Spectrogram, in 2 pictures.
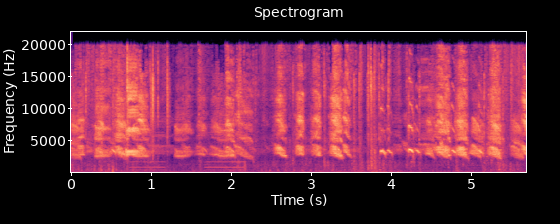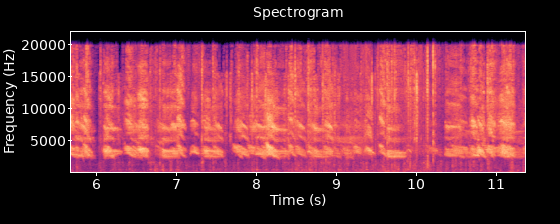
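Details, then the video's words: A giant flock of blackbirds feeding in a store parking lot in Brunswick, Georgia, on March 3, 2026, gives a dense, continuous chatter of harsh squeaks and chucks, over a low traffic rumble with two short electronic beeps near the start. "Feeding the Blackbirds"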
